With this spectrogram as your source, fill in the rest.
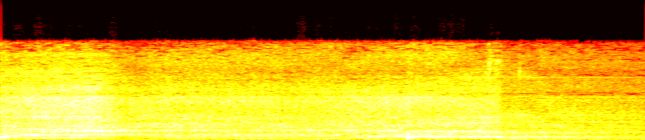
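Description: Air-cushion hockey puck with downward-blowing fans, riding on a cushion of air over the floor, gives a steady loud whirring blow with a low hum, constant throughout without pause.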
